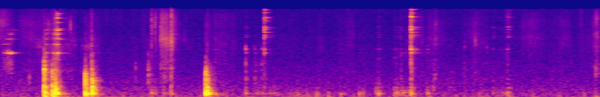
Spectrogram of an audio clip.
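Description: Machined aluminium parts clinking and knocking against each other as they are handled and fitted together by hand, trying the fit of tight alignment holes. A handful of sharp knocks come in the first three seconds, then lighter ticks, with one more clink about five and a half seconds in.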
